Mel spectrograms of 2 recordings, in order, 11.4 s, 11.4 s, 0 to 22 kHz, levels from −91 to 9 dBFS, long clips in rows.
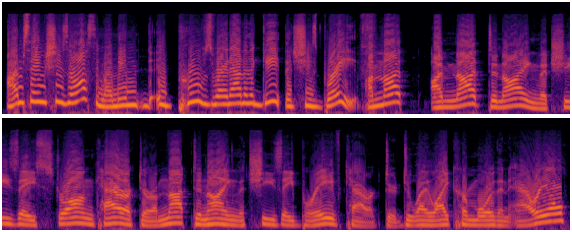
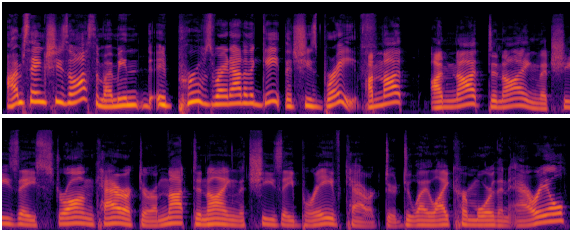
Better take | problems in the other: second | distortion; heavy; 16% of the sound clipped

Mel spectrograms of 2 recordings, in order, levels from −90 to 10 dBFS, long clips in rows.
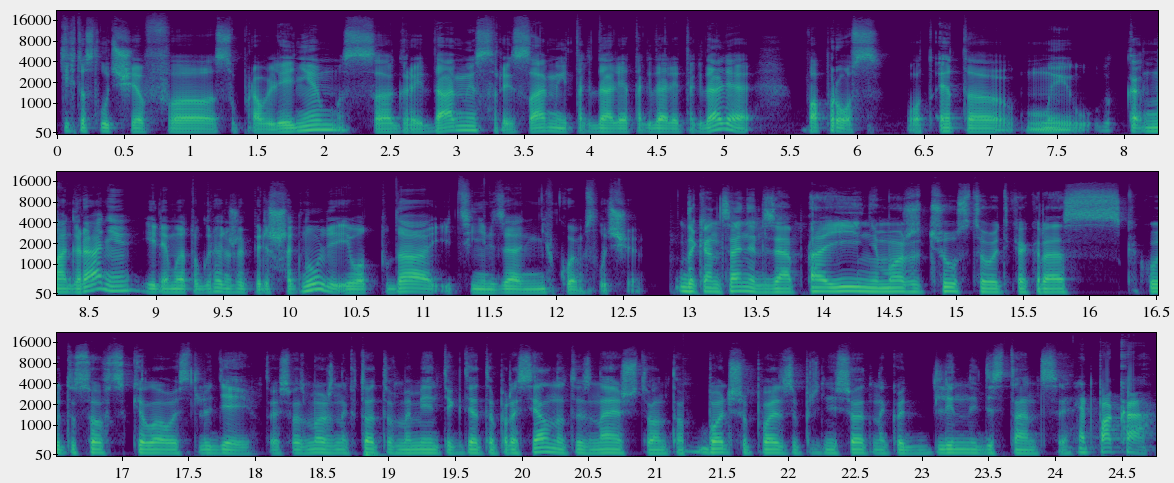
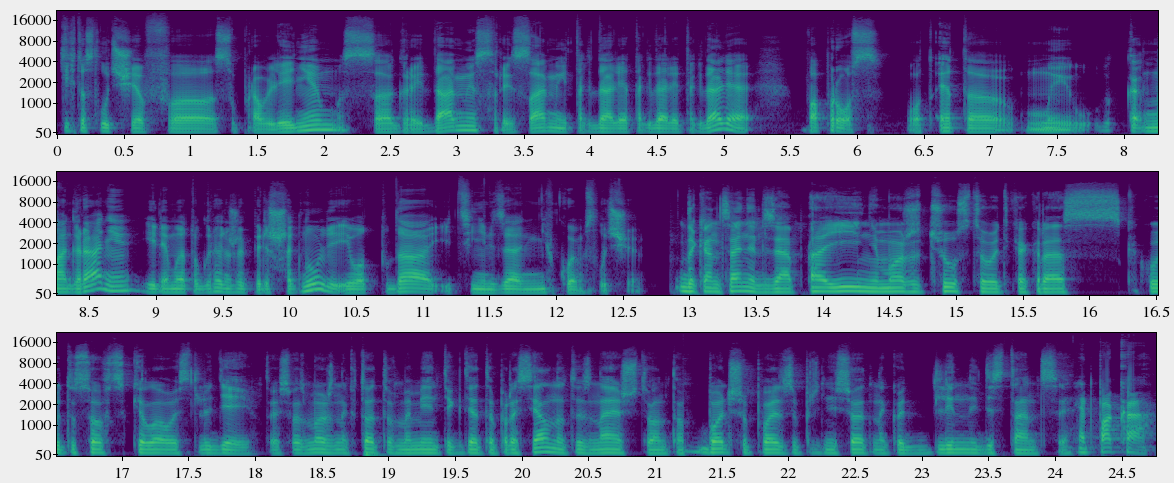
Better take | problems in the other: neither | none

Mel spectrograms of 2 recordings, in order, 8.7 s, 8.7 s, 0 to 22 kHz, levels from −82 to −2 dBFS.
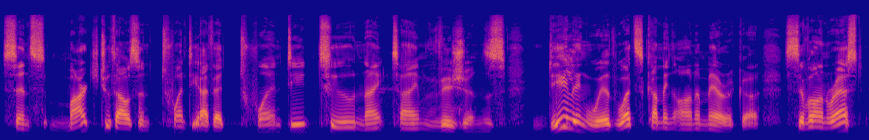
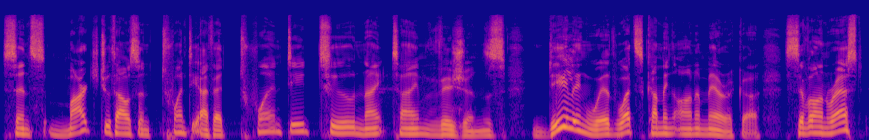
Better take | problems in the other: second | thin; very; fading below 350 Hz

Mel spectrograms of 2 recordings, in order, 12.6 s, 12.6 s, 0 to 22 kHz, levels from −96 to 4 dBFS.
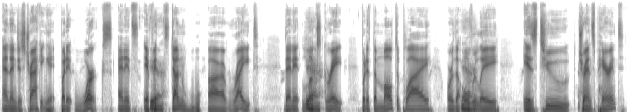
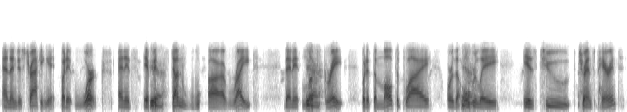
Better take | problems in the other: first | phone-call audio; nothing above 3.5 kHz

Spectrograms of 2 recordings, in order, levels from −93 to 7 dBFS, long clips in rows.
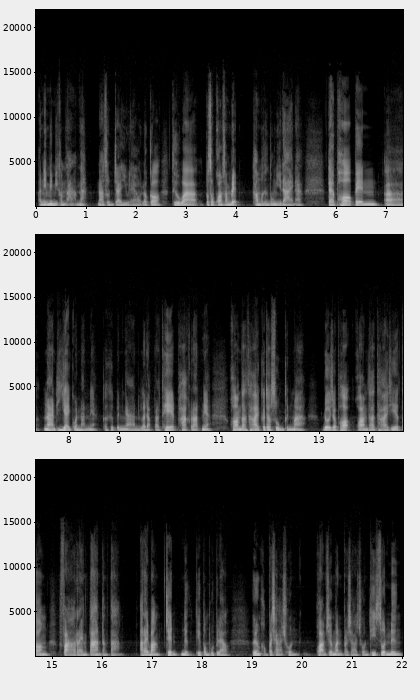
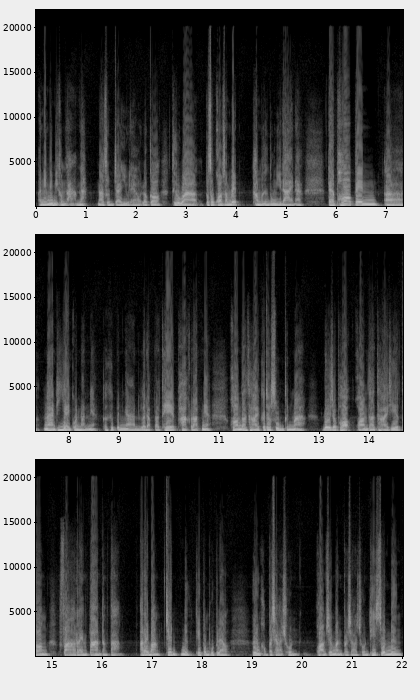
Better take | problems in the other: first | distortion; heavy; 7 dB below the speech

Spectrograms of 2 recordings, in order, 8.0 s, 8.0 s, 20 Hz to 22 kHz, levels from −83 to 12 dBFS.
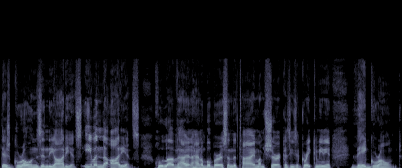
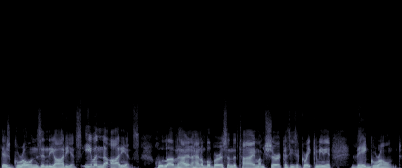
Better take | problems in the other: first | muffled; very; fading above 3 kHz

